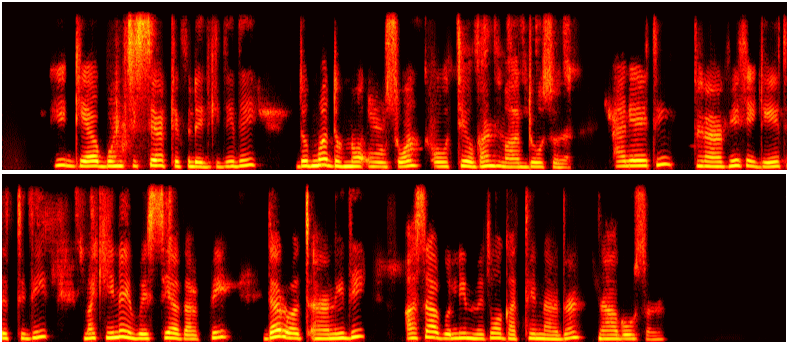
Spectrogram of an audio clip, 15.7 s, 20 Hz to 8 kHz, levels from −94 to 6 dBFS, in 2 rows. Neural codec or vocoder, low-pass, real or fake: codec, 16 kHz, 1 kbps, X-Codec, HuBERT features, trained on general audio; 7.2 kHz; fake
